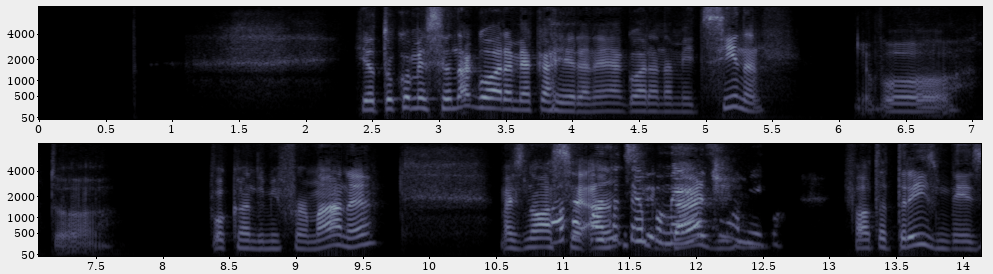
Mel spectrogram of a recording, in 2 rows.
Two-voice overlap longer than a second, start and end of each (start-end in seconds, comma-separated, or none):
10.8-12.4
